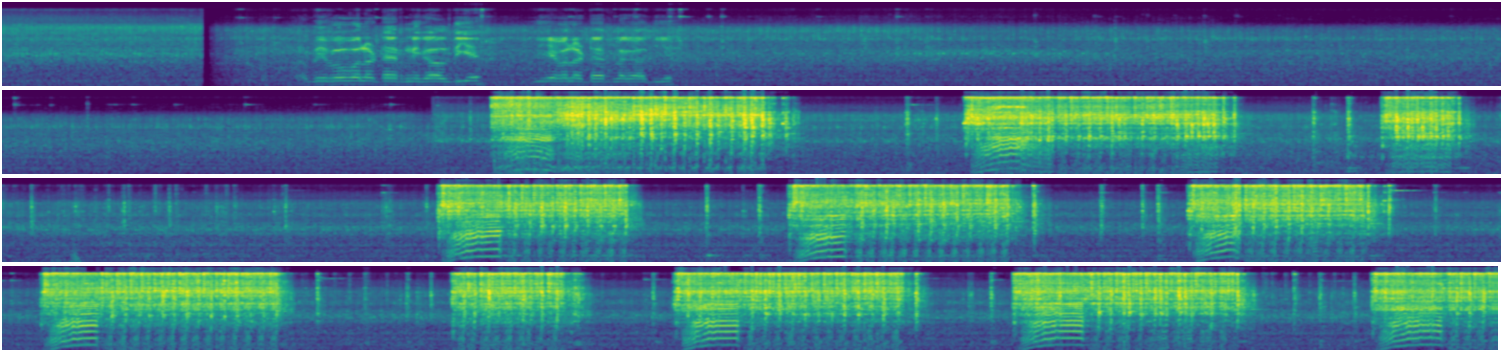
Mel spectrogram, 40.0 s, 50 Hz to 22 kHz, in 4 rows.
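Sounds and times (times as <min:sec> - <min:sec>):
pneumatic impact wrench: 0:12.9 - 0:15.4, 0:16.0 - 0:22.0, 0:22.6 - 0:29.6, 0:30.2 - 0:39.9.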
